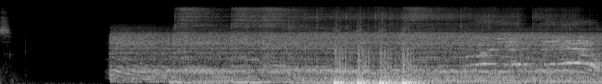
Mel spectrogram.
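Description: Loud heavy rock music with electric guitar played through an Edifier bookshelf speaker, starting about a second in after silence. A few heavy low thumps about halfway through stand out as the loudest sounds.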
